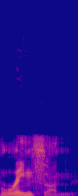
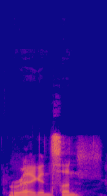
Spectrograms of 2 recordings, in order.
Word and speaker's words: Reginson: And then Alereg, playing Dolgrom Rainson. If I pronounced that wrong, I am so sorry. Reginson. Reginson, ooh, Yep. my bad. There's a G in there.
